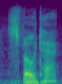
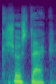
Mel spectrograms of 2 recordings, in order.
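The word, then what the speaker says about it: Szostak: Jack Svotak. Shostak. Svotak. Yeah, see, I can't Jack pronounce anything.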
